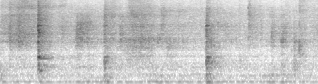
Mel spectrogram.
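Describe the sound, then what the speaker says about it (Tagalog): Pork fat sautés in a pan with a lively sizzle, broken by several scraping stirs that come as distinct louder strokes over the constant frying crackle. "Gigisa lang natin tong mga taba-taba."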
